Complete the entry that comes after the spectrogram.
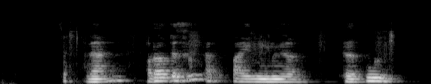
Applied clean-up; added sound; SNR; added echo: neural mask model DeepFilterNet 3.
